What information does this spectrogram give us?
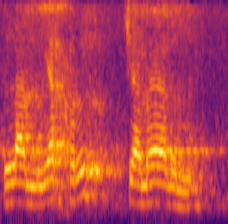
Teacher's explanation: Jim pada yahruju itu diidghamkan pada jim dari jamalun, sehingga dibaca lam yahruj jamalun.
